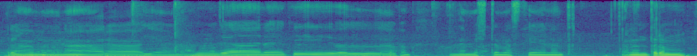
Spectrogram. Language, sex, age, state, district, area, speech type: Sanskrit, male, 18-30, Karnataka, Haveri, rural, spontaneous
